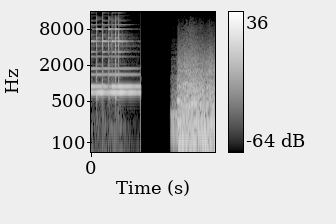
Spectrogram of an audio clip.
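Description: A notification-bell sound effect: a bright, rapidly struck bell rings for about a second and cuts off abruptly. After a short silence, loud music with a deep, low-pitched sound starts about a second and a half in.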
